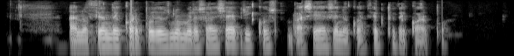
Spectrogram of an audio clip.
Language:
Galician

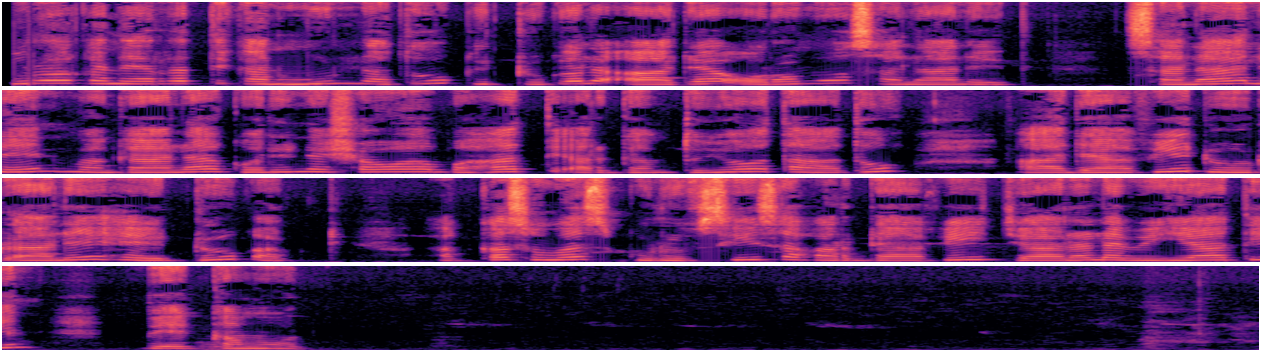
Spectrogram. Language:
Oromo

